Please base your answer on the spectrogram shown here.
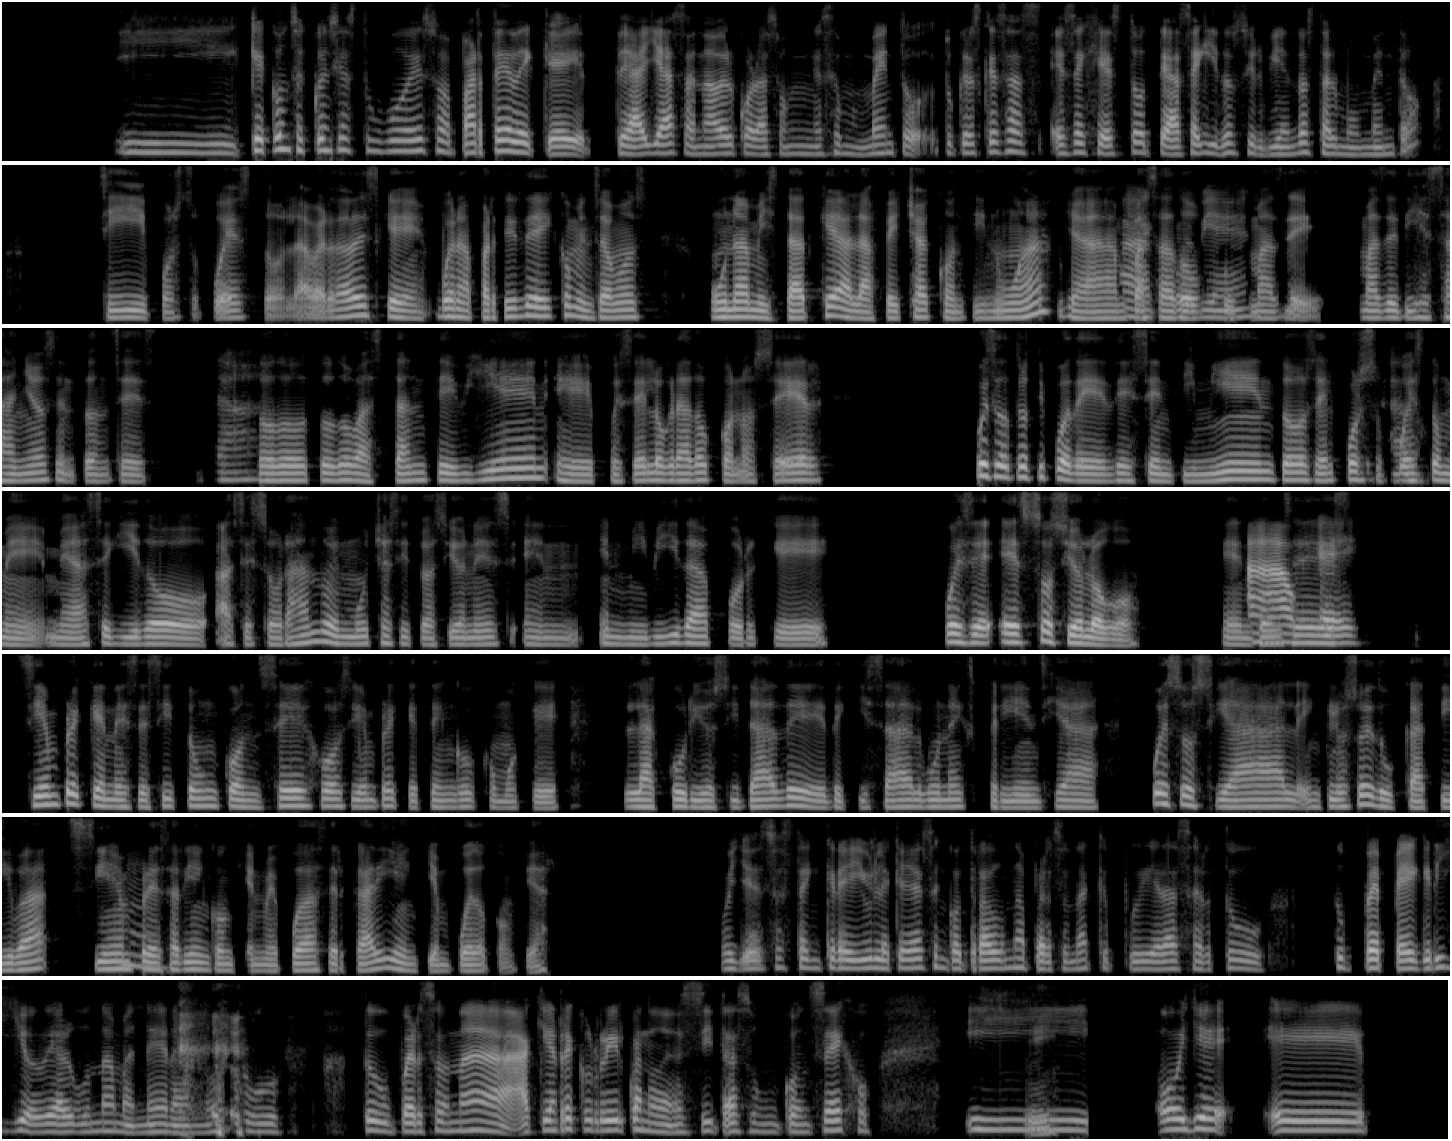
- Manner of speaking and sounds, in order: other background noise; "qué" said as "cué"; laugh
- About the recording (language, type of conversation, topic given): Spanish, podcast, ¿Qué pequeño gesto tuvo consecuencias enormes en tu vida?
